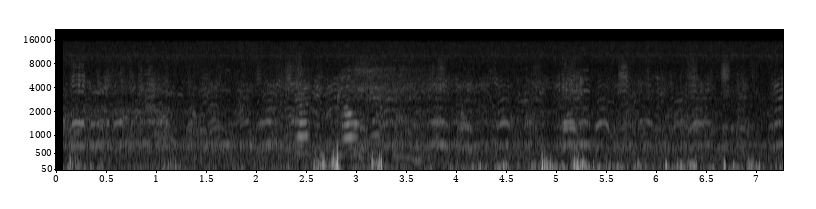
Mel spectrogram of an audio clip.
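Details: A large flock of snow geese in a wheat field in Arkansas in February gives a constant, overlapping chorus of high, nasal, barking honks, with low wind rumble and occasional thumps underneath.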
